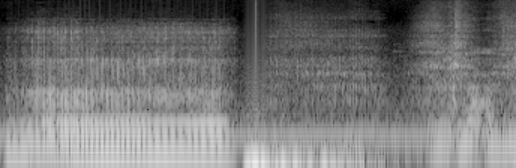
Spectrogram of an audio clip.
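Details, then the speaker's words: Snoring during sleep, presented in the context of excess weight and obesity. "احنا دايما بنعتبر ان الشخير ده حاجه طبيعيه جدا خاصه لو احنا مرهقين شويه الحقيقه ان الشخير ده اخطر الامراض المرتبطه بزياده الوزن والسمنه"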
